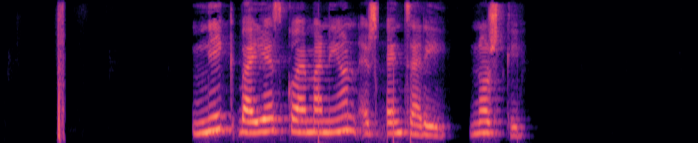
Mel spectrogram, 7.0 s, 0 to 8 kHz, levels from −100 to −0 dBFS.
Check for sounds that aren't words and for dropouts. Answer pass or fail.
fail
